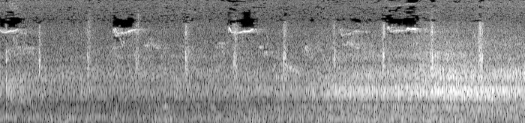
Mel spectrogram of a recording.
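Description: Outdoor roadside sound: a bird gives short high chirps about every second and a half, while the road noise of an approaching car grows steadily louder through the second half.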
